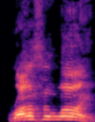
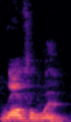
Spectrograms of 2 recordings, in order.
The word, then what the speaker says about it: Rosalind: it's complete okay so then you have Rosalind rasa line not Rosalind okay who is the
